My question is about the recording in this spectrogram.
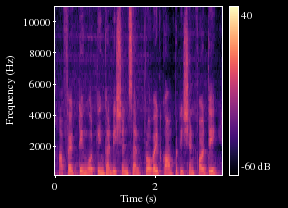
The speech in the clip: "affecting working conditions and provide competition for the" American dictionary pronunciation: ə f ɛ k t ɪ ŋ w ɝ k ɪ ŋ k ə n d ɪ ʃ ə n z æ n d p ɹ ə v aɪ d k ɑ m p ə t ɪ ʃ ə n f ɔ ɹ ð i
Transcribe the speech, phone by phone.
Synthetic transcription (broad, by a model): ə f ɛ k t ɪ ŋ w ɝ k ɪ ŋ k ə n d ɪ ʃ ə n s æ n d p ɹ ə v aɪ d k ɑ m p ə t ɪ ʃ ə n f ɔ ɹ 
